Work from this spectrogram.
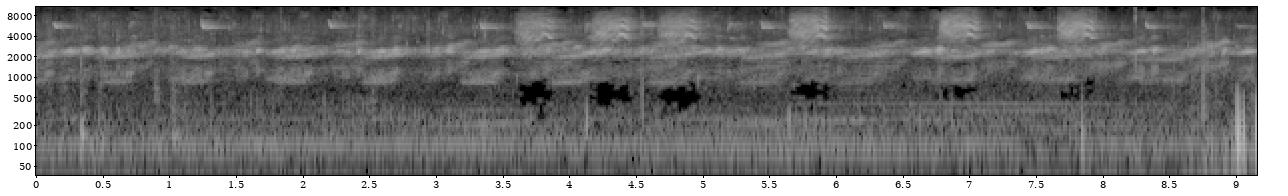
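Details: April 2017 frog chorus at Temescal Canyon Park in Los Angeles, California: steady overlapping croaking with repeated harsh bursts and high chirps every half second to second, building louder toward the middle.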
